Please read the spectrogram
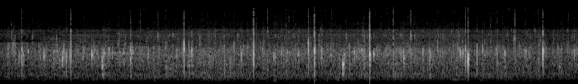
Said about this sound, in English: It was bubbling and fizzing away. It kind of sounded like that magic gum you have as a kid, or or like bacon and eggs. And there was these tiny little flakes of ice that are sort of cracking and breaking.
